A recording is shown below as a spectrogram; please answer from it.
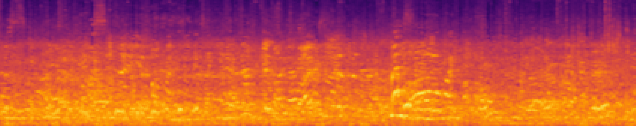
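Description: Overlapping voices of several people talking, with a louder burst of voices about five seconds in.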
